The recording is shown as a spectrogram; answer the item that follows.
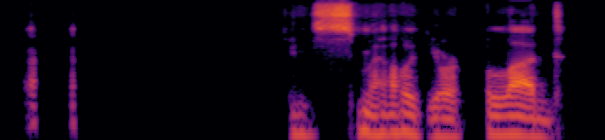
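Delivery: quiet, muttered whisper. A narrator voices a character as a player walks down the stairs, whispering to himself. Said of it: "starts whispering to himself".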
